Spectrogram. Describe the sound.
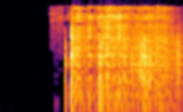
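Coins dropping: a few sharp metallic clicks, then a bright, continuous jingling rattle that stays steady and fairly loud to the end.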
